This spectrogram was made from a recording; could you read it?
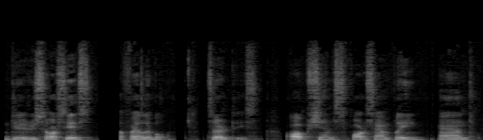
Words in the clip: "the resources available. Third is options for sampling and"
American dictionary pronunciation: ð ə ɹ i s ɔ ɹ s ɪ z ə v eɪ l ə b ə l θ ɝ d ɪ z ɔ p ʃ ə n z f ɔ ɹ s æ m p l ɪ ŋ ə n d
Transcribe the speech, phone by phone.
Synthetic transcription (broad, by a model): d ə ɹ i s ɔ ɹ s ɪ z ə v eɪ l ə b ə l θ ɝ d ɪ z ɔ p ʃ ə n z f ɔ ɹ s æ m p l ɪ ŋ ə n d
